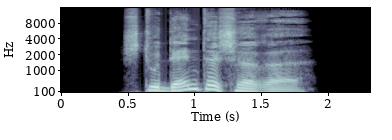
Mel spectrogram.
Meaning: inflection of studentisch: 1. strong/mixed nominative/accusative feminine singular comparative degree 2. strong nominative/accusative plural comparative degree
- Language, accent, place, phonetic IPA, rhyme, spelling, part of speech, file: German, Germany, Berlin, [ʃtuˈdɛntɪʃəʁə], -ɛntɪʃəʁə, studentischere, adjective, De-studentischere.ogg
